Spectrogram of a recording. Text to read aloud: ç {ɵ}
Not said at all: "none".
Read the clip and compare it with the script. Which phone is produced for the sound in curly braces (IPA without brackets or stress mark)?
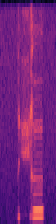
ɵ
